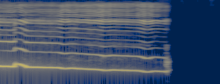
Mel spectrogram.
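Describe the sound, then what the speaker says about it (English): A creature howling in a forest-edge setting, a single sustained, slightly falling tonal howl of nearly two seconds, clear and alone before cutting to silence. "a creature howled behind them"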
